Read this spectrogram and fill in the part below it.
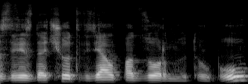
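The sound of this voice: Slowly and with lively intonation, a man speaks in a fairly low, dark, mellow voice.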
